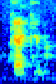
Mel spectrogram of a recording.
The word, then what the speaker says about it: Gekyume: Gekyum. Yep. Okay, so guys, I just watched the video. It says the word is pronounced Gekyum.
